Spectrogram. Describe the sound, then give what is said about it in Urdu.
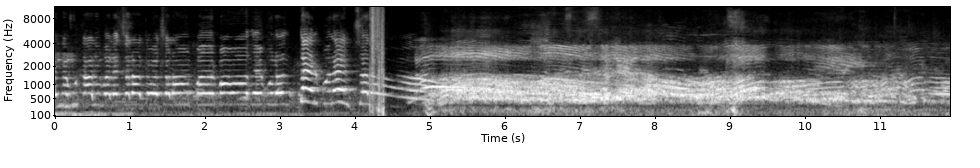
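A crowd shouts a slogan for Ali in unison: a speaker's cadenced call and a sharp bang give way to a loud, sustained roar of many voices lasting several seconds. “مل کے لگائیں ذرا ایک نعرہ، علی کی”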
